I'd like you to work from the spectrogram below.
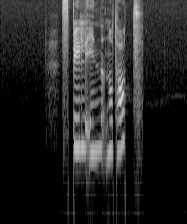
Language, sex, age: Norwegian, female, 52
